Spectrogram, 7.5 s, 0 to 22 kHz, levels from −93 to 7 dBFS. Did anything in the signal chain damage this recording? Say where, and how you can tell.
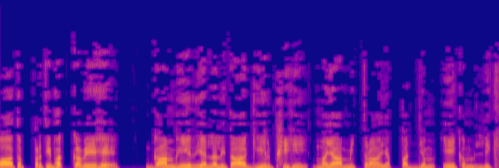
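Yes, at the codec: a ringing, washy hiss that swells and fades with the speech, with nothing above 17.5 kHz, is likely WMA compression at around 48 kbps, unlike steady analogue noise.

Pre-echo, also from the codec: brief hiss smears in before attacks at 0.62 to 0.67, 0.78 to 0.81, 1.05 to 1.10 and 6.87 s, as block-wide quantisation noise spills ahead of each onset, rather than following it like reverb.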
